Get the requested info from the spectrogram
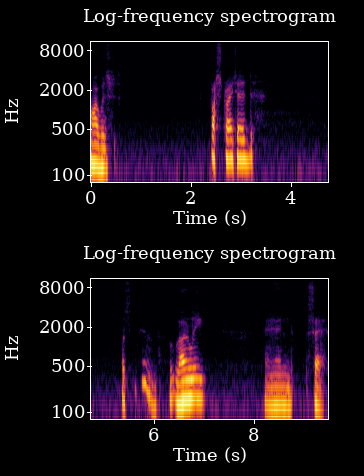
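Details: Man with primary progressive aphasia; his answer is slow and broken by pauses. Primary progressive aphasia.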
